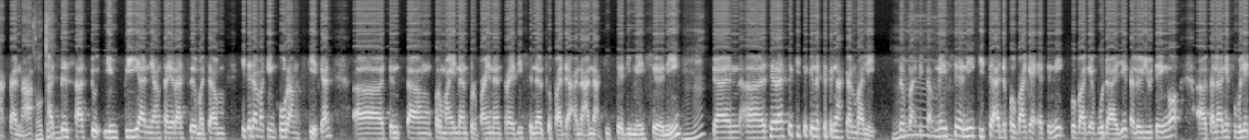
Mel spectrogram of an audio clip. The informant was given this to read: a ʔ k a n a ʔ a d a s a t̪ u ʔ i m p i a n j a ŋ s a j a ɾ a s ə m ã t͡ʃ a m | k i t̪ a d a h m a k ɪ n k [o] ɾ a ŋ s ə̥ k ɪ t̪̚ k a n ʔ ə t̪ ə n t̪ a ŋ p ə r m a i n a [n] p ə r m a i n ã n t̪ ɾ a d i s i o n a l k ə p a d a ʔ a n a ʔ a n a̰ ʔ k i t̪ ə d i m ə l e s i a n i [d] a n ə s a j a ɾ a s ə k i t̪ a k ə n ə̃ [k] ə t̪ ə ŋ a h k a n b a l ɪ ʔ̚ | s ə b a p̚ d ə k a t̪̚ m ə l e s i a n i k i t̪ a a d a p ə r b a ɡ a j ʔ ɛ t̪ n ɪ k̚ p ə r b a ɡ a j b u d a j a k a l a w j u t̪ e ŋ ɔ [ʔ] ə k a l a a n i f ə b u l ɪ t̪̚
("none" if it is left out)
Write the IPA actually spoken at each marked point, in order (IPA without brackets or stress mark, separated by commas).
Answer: u, n, d, k, ʔ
